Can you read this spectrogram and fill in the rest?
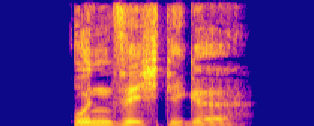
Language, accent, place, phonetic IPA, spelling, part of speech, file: German, Germany, Berlin, [ˈʊnˌzɪçtɪɡə], unsichtige, adjective, De-unsichtige.ogg
- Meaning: inflection of unsichtig: 1. strong/mixed nominative/accusative feminine singular 2. strong nominative/accusative plural 3. weak nominative all-gender singular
